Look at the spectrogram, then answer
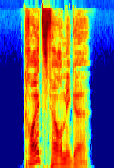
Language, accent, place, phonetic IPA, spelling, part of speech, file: German, Germany, Berlin, [ˈkʁɔɪ̯t͡sˌfœʁmɪɡə], kreuzförmige, adjective, De-kreuzförmige.ogg
- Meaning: inflection of kreuzförmig: 1. strong/mixed nominative/accusative feminine singular 2. strong nominative/accusative plural 3. weak nominative all-gender singular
